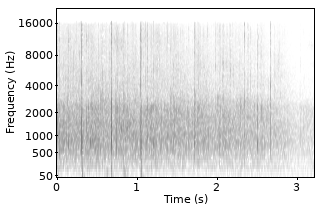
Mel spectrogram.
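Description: A crowd applauds steadily, a dense patter of many hands with a few sharper, louder claps standing out early on, then the clapping gradually thins and fades out.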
